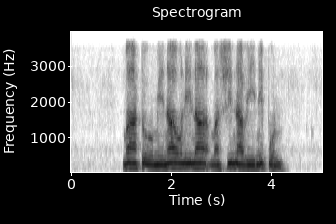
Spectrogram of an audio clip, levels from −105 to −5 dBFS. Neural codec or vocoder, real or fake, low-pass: codec, 16 kHz, 4.8 kbps, FACodec; fake; 3.6 kHz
